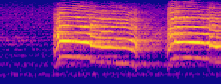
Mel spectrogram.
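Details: Red-shouldered hawk calling: two loud, harsh, drawn-out screaming notes, the first about a second long and slightly falling, the second starting after a brief pause, both rich in overtones, with faint background hiss.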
